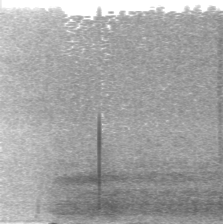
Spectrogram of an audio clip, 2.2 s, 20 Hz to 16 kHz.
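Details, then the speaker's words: MSI GT735 retro gaming laptop from 2008 (AMD CPU, Radeon GPU), CPU overclocked via Turbo from 2.1 GHz to about 2.7 GHz, running hotter: the cooling fan roars loudly through the vent grilles under full load, a steady airy rush with a faint high whistle. "wydaje z siebie dość potężny Ryk samych tutaj finów tych kratek wentylatora Zresztą Posłuchajcie sami jak on wyje pod pełnym obciążeniem kiedy jest właśnie"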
